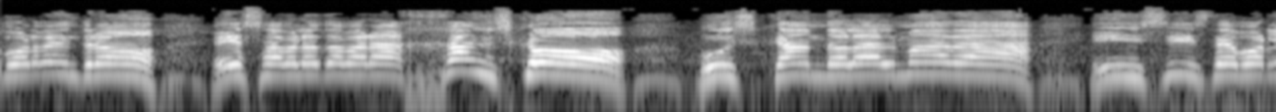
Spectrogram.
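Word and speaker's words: Hancko: Si a mí me dice Janko una vez, yo ya... – Que no, ya está. – Tú dilo como haya que decirlo, es que yo no sabía que se pronunciaba Hansko.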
